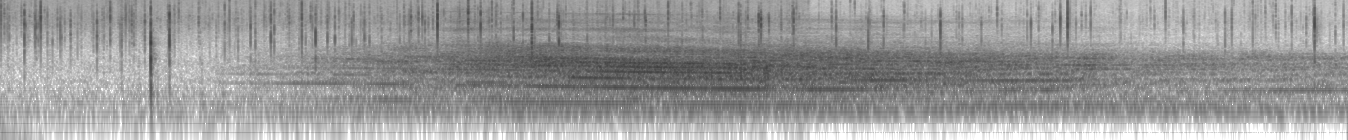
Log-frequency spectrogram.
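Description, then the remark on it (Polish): A fireplace fire crackles steadily, sharp pops and snaps scattered over a soft, rising and falling roar of flames, moderately loud, with no one speaking. “Mam nadzieję, że już słychać kominkowe dźwięki w tle i możemy zaczynać.”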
